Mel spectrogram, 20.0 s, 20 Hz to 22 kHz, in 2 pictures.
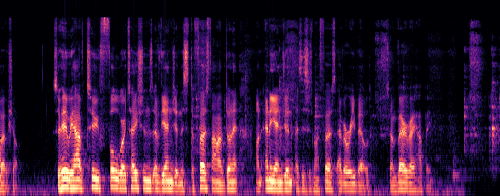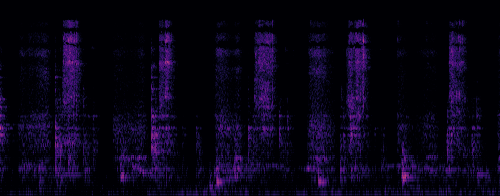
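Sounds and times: ratchet clicking: 9.2 - 10.2, 11.0 - 15.9, 16.8 - 19.8.

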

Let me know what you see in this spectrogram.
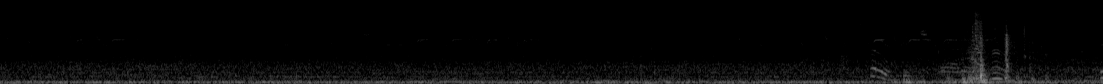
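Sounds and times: small birds chirping: 0.0 - 10.2.

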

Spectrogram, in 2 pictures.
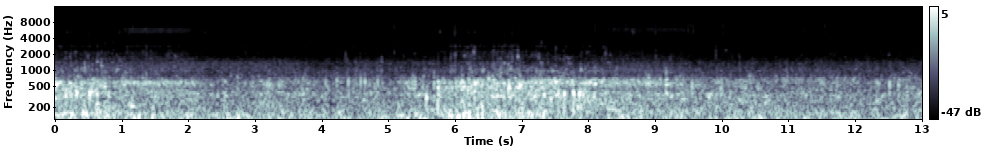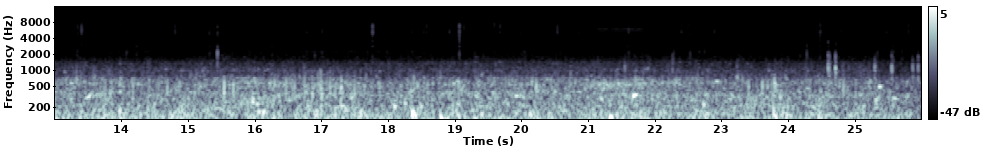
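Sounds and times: underwater rumbling wash: 0.0 - 26.0
faint clicks: 8.5 - 26.0.

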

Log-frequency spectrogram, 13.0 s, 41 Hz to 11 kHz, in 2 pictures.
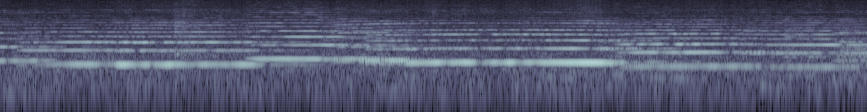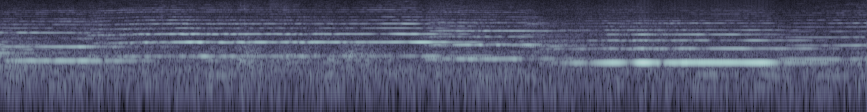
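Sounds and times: solo violin slow melody: 0.0 - 13.0.

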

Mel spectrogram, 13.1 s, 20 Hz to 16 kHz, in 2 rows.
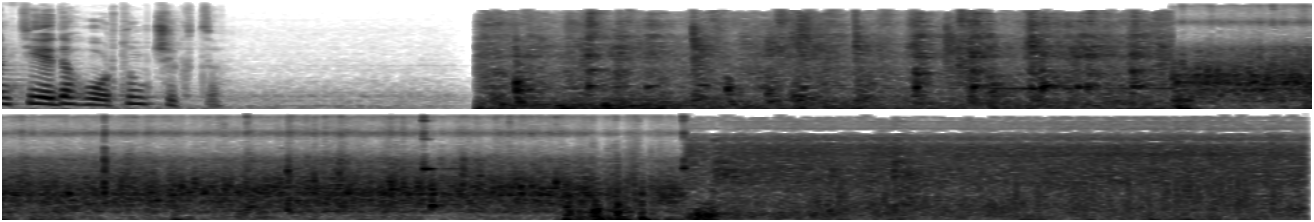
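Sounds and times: hail and rain clattering: 2.4 - 13.0
heavy downpour: 5.9 - 13.0.

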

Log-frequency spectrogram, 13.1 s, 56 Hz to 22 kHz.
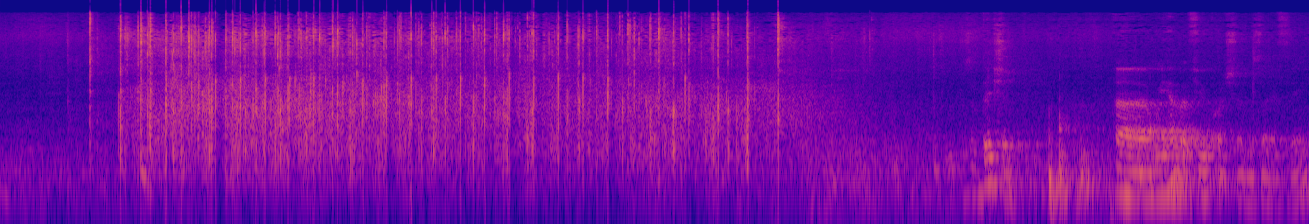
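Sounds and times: audience applauding: 0.9 - 8.7.

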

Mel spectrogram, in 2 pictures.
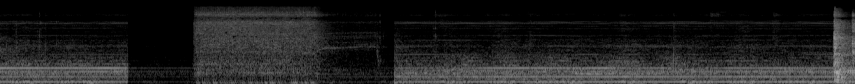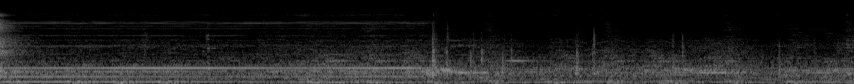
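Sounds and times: hiss: 2.0 - 3.2
steady background hum: 3.6 - 17.0.

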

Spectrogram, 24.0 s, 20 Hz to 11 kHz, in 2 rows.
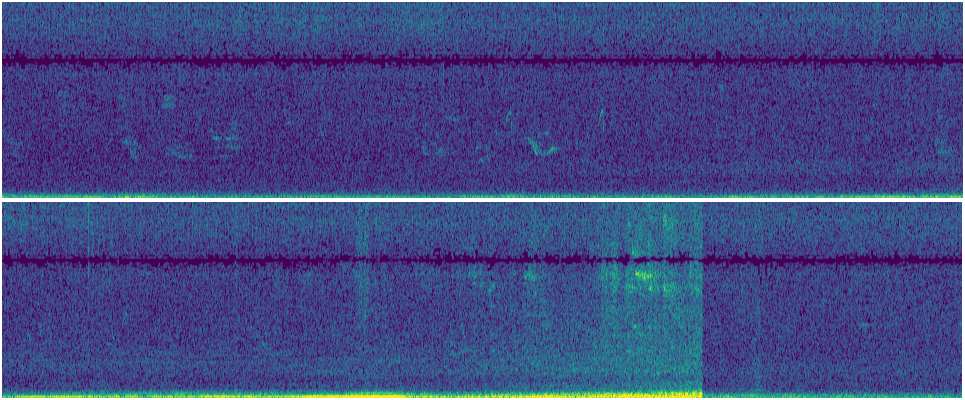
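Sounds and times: low droning hum: 8.5 - 24.0.

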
